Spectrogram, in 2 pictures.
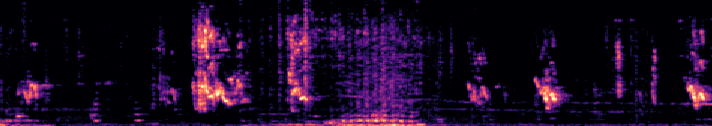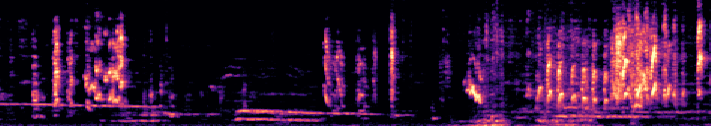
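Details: Several pet budgerigars chirping: bright, high chirps and short squeaky bursts come in clusters, with thin whistled notes sliding across the middle, irregular bursts of chatter spread across the clip.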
